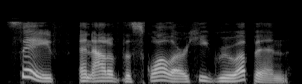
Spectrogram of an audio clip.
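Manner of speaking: usual speaking voice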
